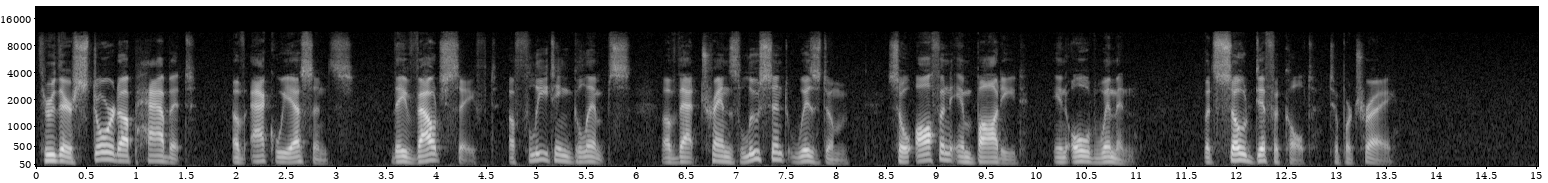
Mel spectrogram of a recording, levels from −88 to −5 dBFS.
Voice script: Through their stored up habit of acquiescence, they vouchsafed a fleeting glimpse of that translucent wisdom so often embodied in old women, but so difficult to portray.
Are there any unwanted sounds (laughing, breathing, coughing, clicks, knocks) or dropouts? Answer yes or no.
no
